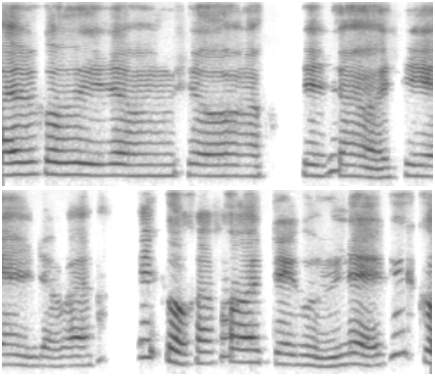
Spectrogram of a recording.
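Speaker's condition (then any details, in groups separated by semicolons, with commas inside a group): Cerebral palsy; severe, uses a wheelchair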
